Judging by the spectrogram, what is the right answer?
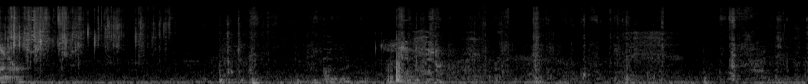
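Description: Cardboard box flaps being pulled open by hand, packing tape tearing free and the cardboard rustling and scraping in irregular bursts, with the sharpest rip about four seconds in.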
